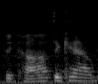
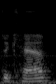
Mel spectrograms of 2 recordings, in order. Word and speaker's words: DeKalb: DeKalb. DeKalb. Yeah. DeKalb, Illinois. Home of the second worst college in the United States, and that's a fact. So if you're thinking about going to college in DeKalb, I would consider not doing that.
